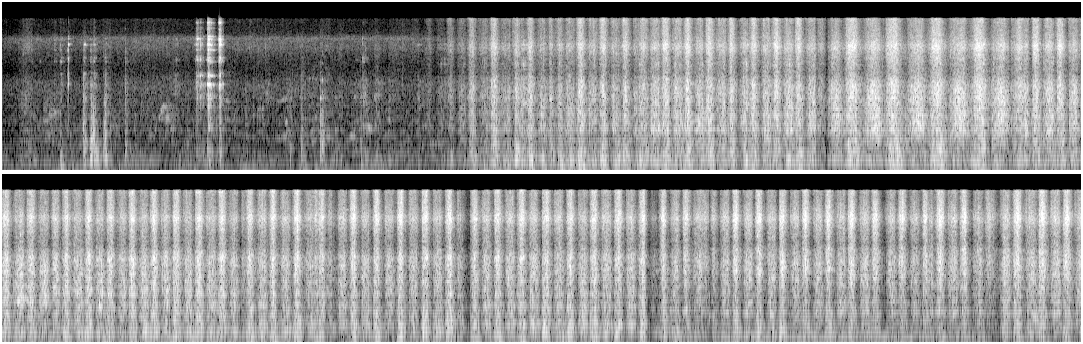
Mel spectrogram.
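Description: A hand saw cutting pallet wood by hand with quick, even back-and-forth strokes, starting about four seconds in after a few light knocks.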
